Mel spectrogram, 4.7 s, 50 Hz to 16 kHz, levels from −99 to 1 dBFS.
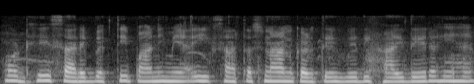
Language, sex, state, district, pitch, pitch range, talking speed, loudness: Hindi, female, Uttar Pradesh, Jalaun, 190 Hz, 185-200 Hz, 190 wpm, -28 LUFS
